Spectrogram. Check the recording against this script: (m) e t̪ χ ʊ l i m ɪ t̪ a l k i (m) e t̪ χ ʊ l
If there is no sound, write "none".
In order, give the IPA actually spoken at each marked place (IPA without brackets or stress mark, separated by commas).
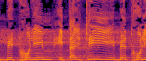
b, b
